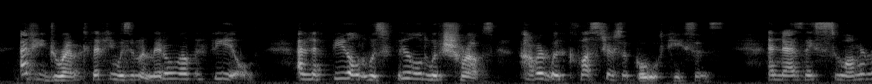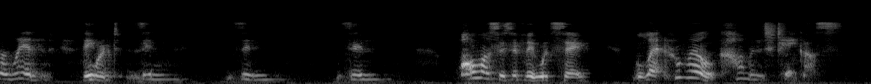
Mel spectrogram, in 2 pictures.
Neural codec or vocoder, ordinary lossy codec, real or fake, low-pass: codec, 16 kHz, 1 kbps, FunCodec, trained on LibriTTS, 50 frames a second; MP3, 32 kbps; fake; 7.2 kHz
